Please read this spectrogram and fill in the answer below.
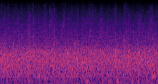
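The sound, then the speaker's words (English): Applause from members of the São Paulo Symphony Orchestra as pianist Nelson Freire returns to the front of the platform: a soft, continuous patter of clapping with no break. “The members of the São Paulo Symphony Orchestra applauding Nelson Freire as he returns to the front of the platform.”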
